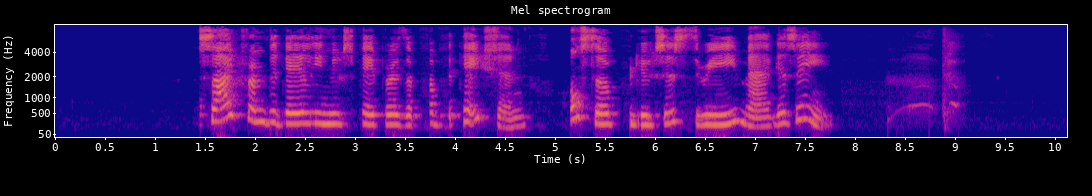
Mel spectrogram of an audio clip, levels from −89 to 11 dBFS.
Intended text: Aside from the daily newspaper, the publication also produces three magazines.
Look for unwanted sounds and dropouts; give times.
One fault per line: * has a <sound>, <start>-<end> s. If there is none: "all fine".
* has a sneeze, 8.3-9.1 s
